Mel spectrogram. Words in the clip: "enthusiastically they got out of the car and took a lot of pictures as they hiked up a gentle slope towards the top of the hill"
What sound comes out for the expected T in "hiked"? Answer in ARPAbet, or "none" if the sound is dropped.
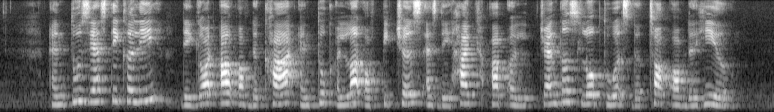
none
